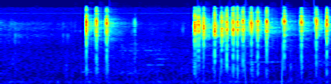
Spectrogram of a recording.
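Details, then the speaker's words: Pittsburgh Pro thumbwheel hand ratchet, shipped dry with no grease inside: sharp, rough clicking in quick uneven bursts, about ten pawl clicks a second, before cleaning and lubricating. "much that sounds when it's dry but yeah these are gonna be great once I'm done with them"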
